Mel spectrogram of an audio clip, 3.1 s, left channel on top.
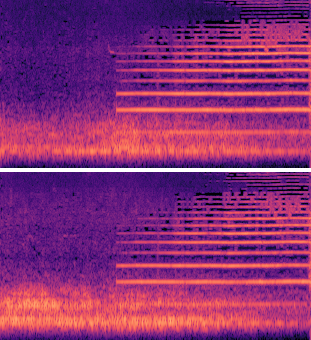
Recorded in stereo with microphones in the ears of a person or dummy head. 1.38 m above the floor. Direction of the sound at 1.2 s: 20° left (ahead or behind).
